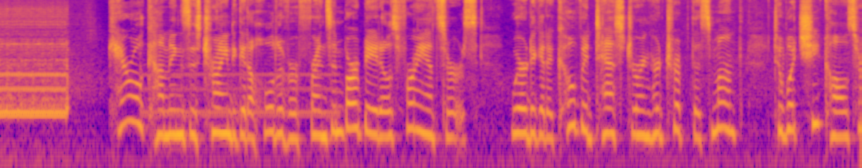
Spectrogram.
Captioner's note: phone ringing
